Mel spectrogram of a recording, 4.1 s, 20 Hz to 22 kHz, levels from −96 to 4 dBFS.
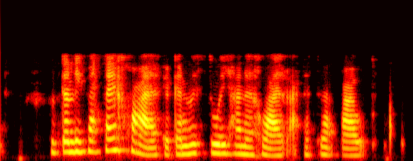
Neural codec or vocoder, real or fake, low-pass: codec, 16 kHz, 4 kbps, FunCodec, trained on LibriTTS, 50 frames a second; fake; 5.4 kHz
